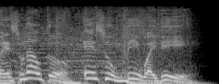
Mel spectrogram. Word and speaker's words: BYD: Se escribe B&B, pero se dice BYD.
